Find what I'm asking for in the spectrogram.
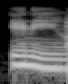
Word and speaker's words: Enyi: E-N-Y-I, pronounced Innie, like the belly button, Innie.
